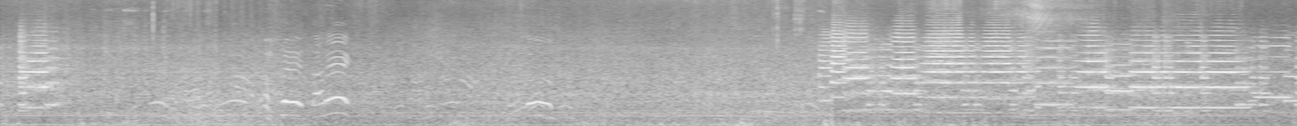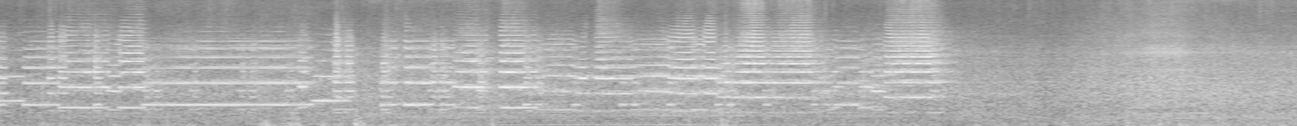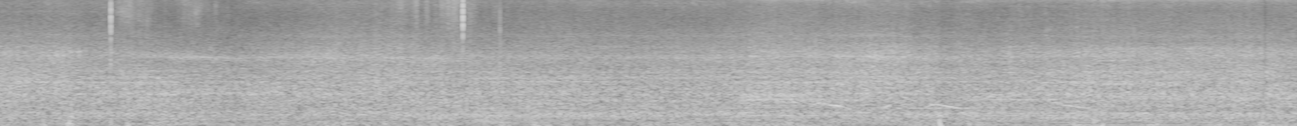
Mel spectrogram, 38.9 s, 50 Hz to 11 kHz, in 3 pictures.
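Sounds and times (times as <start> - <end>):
musical air horn tune: 0.0 - 0.9, 8.2 - 22.9
road and engine noise: 0.0 - 38.9.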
